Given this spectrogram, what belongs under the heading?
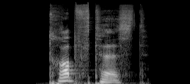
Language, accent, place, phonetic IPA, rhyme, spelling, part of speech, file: German, Germany, Berlin, [ˈtʁɔp͡ftəst], -ɔp͡ftəst, tropftest, verb, De-tropftest.ogg
- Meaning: inflection of tropfen: 1. second-person singular preterite 2. second-person singular subjunctive II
